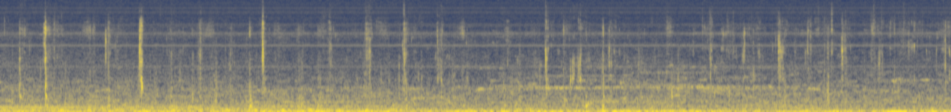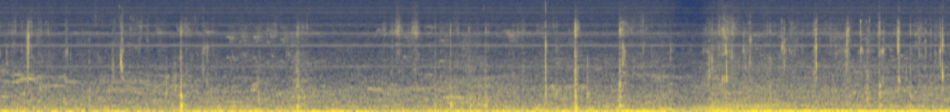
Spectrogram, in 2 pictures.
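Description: Close-up eating sounds of a man eating rice and fried katla fish by hand: chewing and lip smacking, with many short, irregular sharp clicks.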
